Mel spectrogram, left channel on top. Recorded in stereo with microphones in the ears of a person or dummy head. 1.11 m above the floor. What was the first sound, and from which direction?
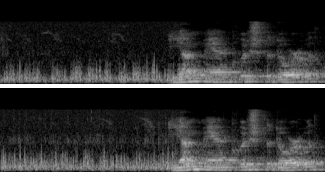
A man speaking, 35° right (ahead or behind).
